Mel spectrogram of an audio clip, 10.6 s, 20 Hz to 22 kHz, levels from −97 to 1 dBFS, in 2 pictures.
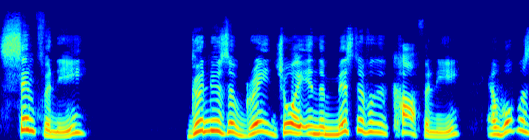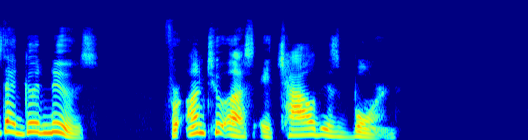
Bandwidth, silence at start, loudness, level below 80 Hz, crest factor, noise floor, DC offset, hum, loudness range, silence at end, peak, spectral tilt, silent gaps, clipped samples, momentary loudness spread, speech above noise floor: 11.5 kHz; 0 s; -27 LUFS; -82 dBFS; 18 dB; under -90 dBFS; under 0.1%; none; 6 LU; 1.45 s; -12 dBFS; -7 dB/octave; none; under 0.1%; 11 LU; over 63 dB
